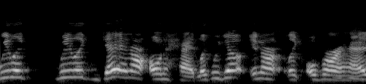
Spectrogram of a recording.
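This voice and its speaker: A woman talks very fast in a high, animated voice with ordinary pitch variation. The sound is dry and close with no echo. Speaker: podcast co-host. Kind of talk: casual chat.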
